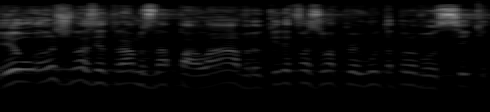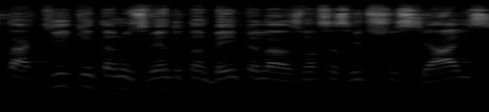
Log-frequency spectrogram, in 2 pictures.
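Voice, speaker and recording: A man talks very fast in a fairly high pitch, with hardly any pauses. His tone is animated and his intonation lively. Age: middle-aged. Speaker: pastor. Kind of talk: sermon. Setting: church.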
